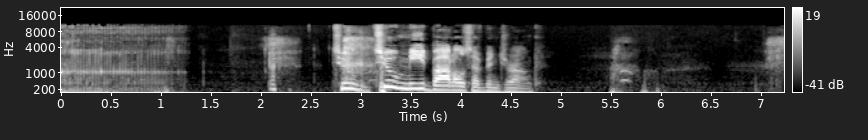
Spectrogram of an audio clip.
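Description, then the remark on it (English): A voice imitates the loud, rasping snore of a man lying on the floor for about a second, then after a short pause a person speaks a brief sentence, followed by faint breathy noises. “And he's snoring loud.”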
